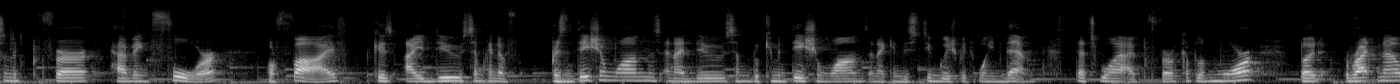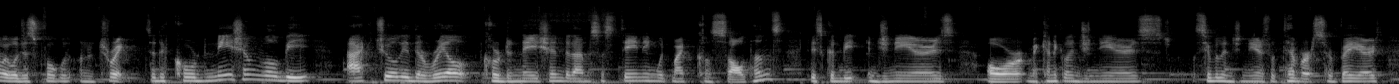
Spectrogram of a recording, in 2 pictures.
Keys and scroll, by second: 0.0-0.4 typing, 1.8 typing.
